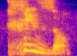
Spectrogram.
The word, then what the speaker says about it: خيزو: So yes, khizo, khizo. So pronunciation, widen your mouth when you say it.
